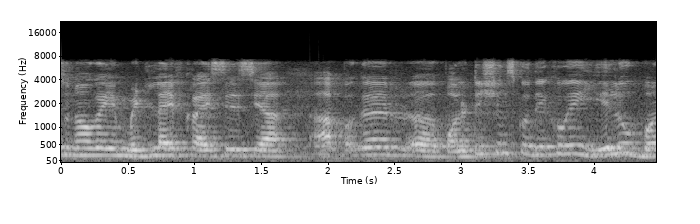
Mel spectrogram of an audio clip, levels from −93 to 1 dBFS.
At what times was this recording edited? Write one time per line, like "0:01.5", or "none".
0:01.9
